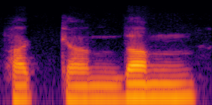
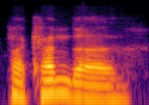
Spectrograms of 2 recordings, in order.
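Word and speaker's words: pāṣaṇḍa: The word pakanda used in this verse is sometimes pronounced prashanda.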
